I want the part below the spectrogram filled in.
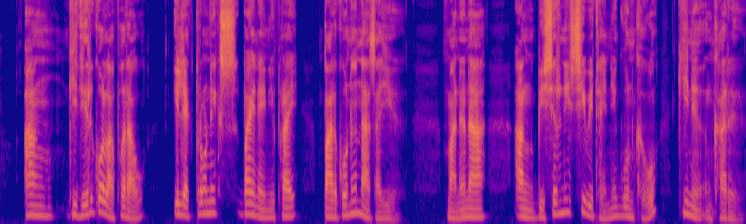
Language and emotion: Bodo, fearful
